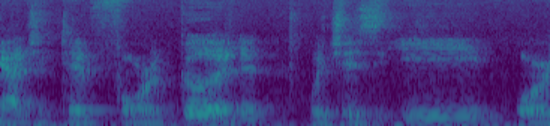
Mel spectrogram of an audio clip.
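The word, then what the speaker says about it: いい: for good, which is e or yoi. Basically, e is a modern pronunciation of the original adjective, which was yoi.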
